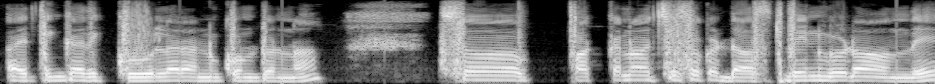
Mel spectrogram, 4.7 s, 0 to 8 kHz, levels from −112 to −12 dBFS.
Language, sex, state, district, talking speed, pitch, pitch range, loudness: Telugu, male, Telangana, Karimnagar, 165 wpm, 135 Hz, 125-155 Hz, -16 LUFS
